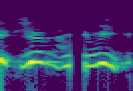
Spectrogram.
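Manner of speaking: laughing through emotion; teary laugh while talking. Real, not acted. Moved, laughs about the post.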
